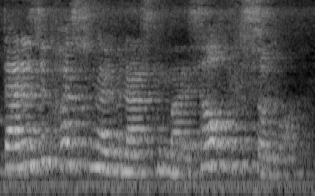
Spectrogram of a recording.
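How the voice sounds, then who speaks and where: A woman's voice: high-pitched, animated, quick pace, a little hiss or hum. A teenage girl giving an earnest, emotional testimony talk at a church youth group, laughing nervously between lines. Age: teens. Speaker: youth group student speaker. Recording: echoey room, mic far off.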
